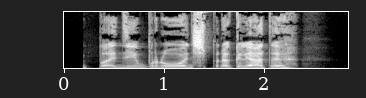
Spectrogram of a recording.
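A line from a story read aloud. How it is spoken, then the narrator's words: Through gritted teeth. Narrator (Russian): Сквозь зубы отозвалась копченка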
